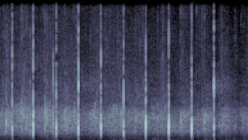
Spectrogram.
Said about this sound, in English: These guys did a great job yesterday with our Alpha group. They had so much fun. The stuff that's going on in the Alpha group, God bless you guys. Absolutely. Give them a little round of applause.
